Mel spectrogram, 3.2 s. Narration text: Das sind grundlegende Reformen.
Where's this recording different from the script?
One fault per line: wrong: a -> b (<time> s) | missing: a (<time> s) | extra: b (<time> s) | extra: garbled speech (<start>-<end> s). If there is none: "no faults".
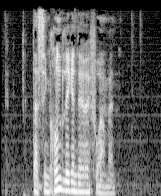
no faults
